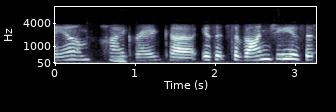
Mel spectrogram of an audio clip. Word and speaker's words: Shivangi: Is it Shivangi? Is that how you say her name? Shivangi.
